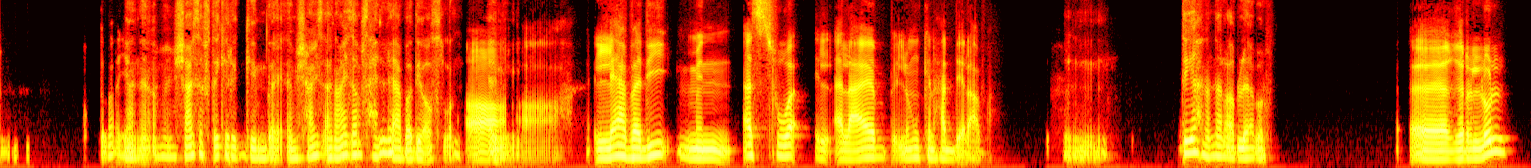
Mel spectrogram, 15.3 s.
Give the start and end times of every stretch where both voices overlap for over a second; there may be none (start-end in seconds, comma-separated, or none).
none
